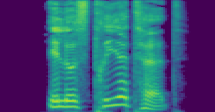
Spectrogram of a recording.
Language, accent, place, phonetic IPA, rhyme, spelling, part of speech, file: German, Germany, Berlin, [ˌɪlʊsˈtʁiːɐ̯tət], -iːɐ̯tət, illustriertet, verb, De-illustriertet.ogg
- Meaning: inflection of illustrieren: 1. second-person plural preterite 2. second-person plural subjunctive II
